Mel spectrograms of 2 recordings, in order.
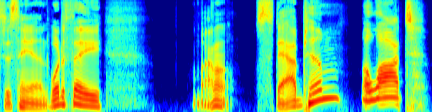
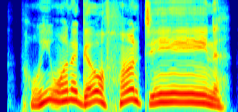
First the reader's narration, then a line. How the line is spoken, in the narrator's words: the brother whined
